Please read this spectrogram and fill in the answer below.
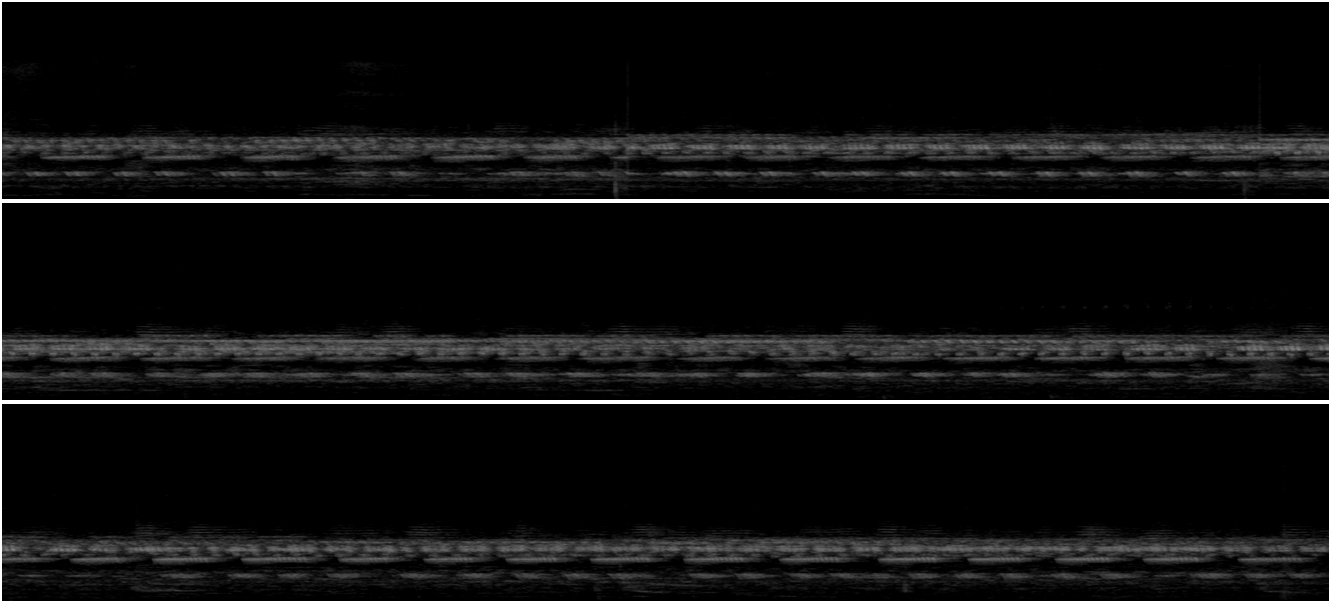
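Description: Crickets chirping, faint: several insects at different pitches, each keeping an even, pulsing rhythm without a break.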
